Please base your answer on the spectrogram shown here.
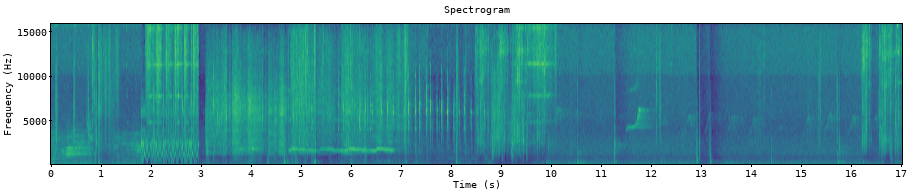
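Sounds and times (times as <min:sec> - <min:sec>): thin high tone rising: 0:01.8 - 0:03.0
small clicks taps and knocks: 0:06.8 - 0:08.9.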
